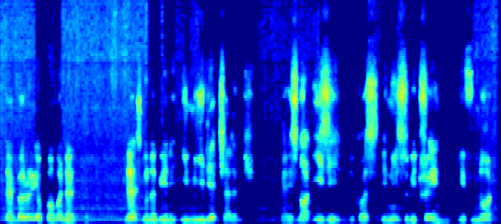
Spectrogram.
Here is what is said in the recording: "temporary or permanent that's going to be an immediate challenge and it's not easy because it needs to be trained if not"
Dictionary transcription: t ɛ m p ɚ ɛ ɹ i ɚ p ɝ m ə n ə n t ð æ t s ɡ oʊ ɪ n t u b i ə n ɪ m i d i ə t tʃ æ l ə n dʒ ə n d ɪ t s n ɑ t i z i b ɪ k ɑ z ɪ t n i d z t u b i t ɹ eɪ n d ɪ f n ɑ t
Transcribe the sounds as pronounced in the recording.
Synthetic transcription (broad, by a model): t ɛ m p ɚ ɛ ɹ i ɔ p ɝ m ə n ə n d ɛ t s ɡ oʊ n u b i ə n ɪ m i d i ə t tʃ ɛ l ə n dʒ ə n ɪ t s n ɑ t i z i b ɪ k ɑ s ɪ t n i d s t u b i t ɹ eɪ n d ɪ f n ɑ t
